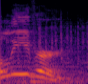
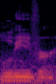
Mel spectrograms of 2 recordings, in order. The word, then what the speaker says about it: lever: Pull the lever. I hate it when people pronounce it lever. It's lever. Like, do you see an A in the word lever that makes you say lever?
